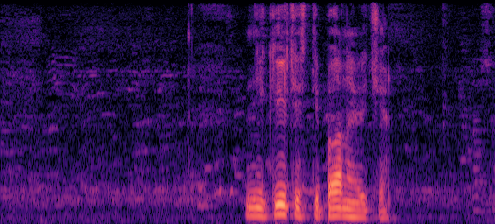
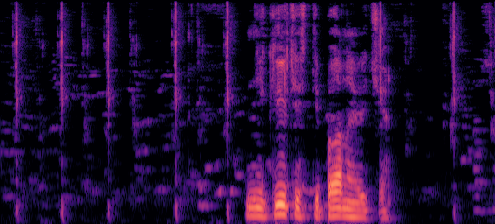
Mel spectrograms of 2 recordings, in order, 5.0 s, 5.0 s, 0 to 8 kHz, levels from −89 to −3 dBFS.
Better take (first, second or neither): first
